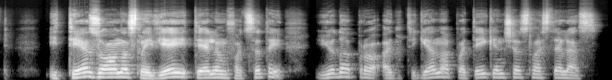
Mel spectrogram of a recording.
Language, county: Lithuanian, Vilnius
